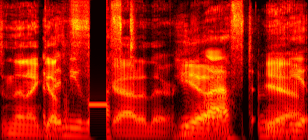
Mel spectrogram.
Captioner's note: beep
